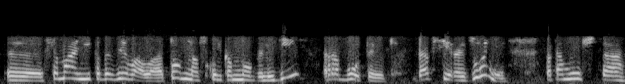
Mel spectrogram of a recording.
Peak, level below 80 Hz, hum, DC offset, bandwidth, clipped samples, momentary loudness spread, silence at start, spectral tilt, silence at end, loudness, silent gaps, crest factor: -6 dBFS; -56 dBFS; none; under 0.1%; 4.1 kHz; under 0.1%; 7 LU; 0.05 s; -3 dB/octave; 0 s; -18 LUFS; none; 12 dB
